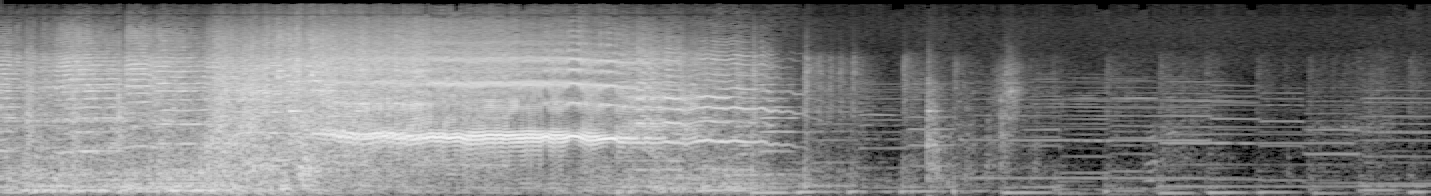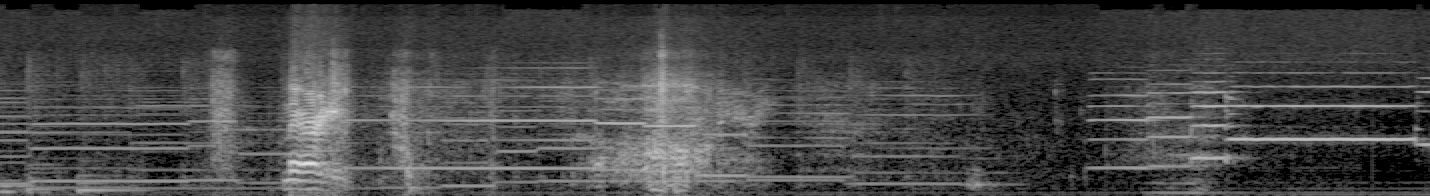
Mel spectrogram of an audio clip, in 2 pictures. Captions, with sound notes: (screaming) - Mary. Oh, Mary. (mysterious music)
